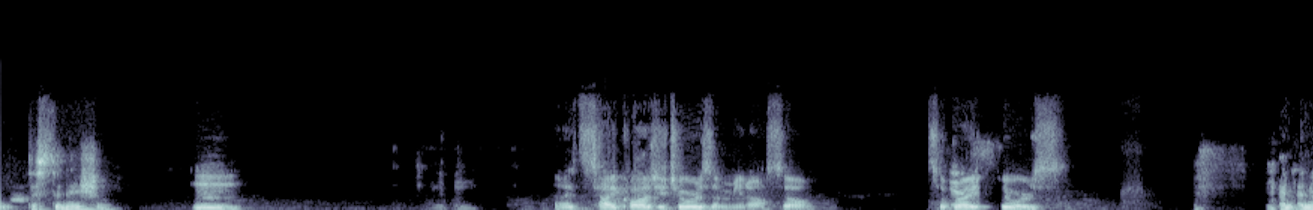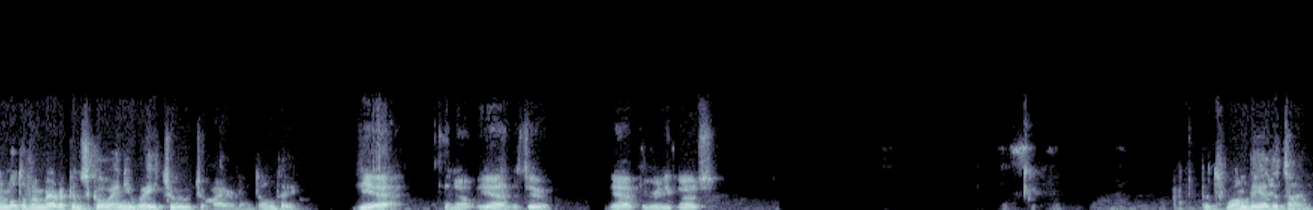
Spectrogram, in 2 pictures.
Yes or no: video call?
yes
